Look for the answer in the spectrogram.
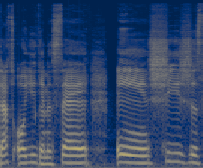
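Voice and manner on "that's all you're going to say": ordinary delivery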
